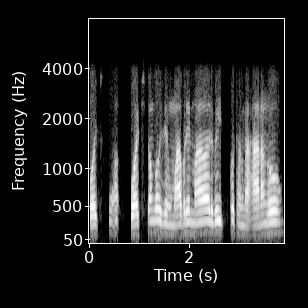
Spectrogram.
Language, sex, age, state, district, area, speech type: Bodo, male, 60+, Assam, Chirang, rural, conversation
